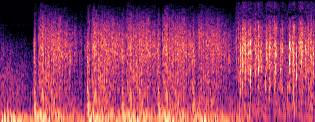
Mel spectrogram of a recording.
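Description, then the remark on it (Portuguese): A massive MOAB bomb explosion sound effect: a loud, deep rumbling roar with a few successive crackling blasts layered in, sustained for a couple of seconds with no voices. “Solta Moab! Moab, fogo no futuro, Moab!”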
